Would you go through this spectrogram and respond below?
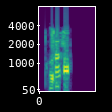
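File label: Raleigh Police North District Tactical; wake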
